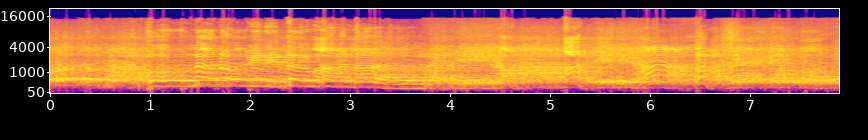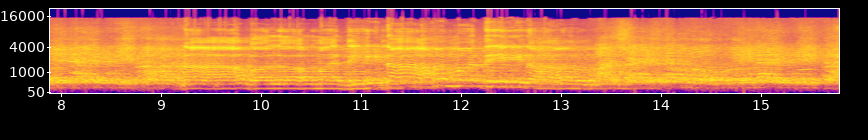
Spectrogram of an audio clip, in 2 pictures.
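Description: A young man chants melodically into a microphone, amplified over loudspeakers.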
